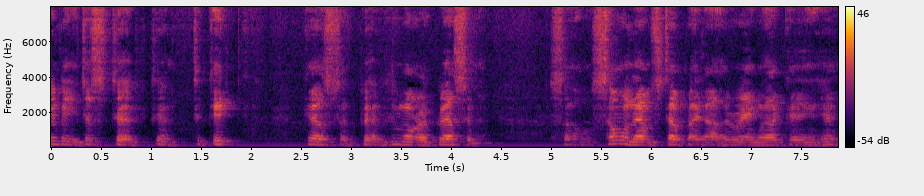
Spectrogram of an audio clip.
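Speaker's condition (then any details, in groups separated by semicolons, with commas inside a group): Parkinson's disease; mild, about four years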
